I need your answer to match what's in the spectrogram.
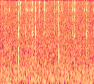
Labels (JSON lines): {"label": "ambient", "recorder": "HydroMoth"}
